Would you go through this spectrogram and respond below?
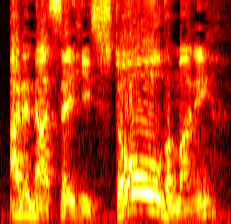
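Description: The word 'stole' is stressed. The money may have been taken, but not stolen. "you're implying that it might have been borrowed or somehow taken, but that not necessarily stolen"

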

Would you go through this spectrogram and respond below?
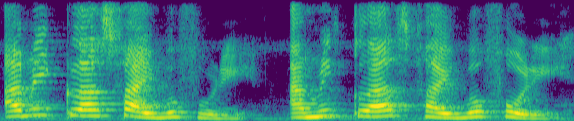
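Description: It is said in a Sylheti dialect pronunciation.

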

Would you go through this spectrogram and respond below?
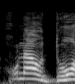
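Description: The name ends with an 'o' vowel. This is the English way of reading it. "여기 영어식인 거거든요"

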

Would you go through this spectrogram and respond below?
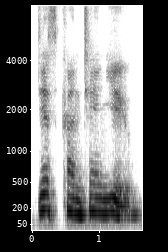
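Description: The word is said in separate, broken-up syllables.

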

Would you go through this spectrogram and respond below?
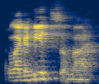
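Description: The word is said in an Italian accent.

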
